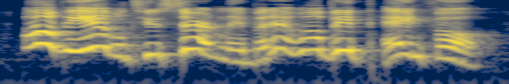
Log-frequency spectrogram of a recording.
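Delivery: high, loud, no-nonsense nurse; brisk matron. A narrator's reading. Matron answering Harry, loud and brisk. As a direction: reassure but warn, briskly.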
